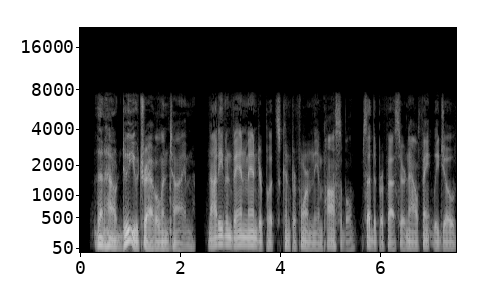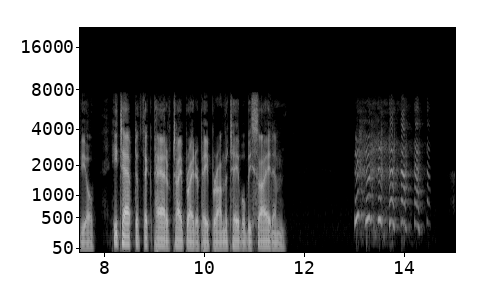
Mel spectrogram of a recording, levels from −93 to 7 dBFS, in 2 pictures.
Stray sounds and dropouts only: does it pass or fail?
fail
